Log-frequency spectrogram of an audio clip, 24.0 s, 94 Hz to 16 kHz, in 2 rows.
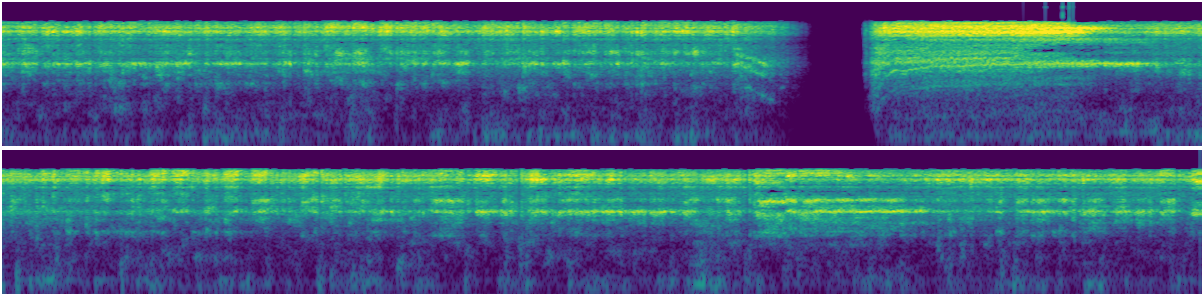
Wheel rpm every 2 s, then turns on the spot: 230, 230, 230, 190, 100, 230, 230, 230, 230, 230, 230, 230.
none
